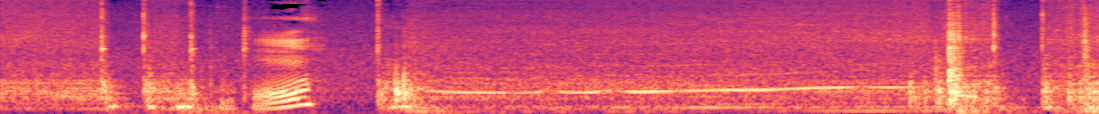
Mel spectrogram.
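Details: Ford Ka passenger power window that makes a bad noise going down and sometimes won't go back up: motor drones about three seconds, pitch creeping up, with clunks at start and stop. Something is rubbing or vibrating inside; cause not yet found.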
